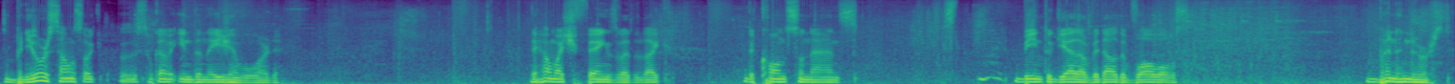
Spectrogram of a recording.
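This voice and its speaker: Mellow-voiced man rambling on a game stream. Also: lowish voice, fairly even intonation, slight background noise. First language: Russian. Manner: rambling, halting, jokey. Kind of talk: casual game livestream commentary.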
